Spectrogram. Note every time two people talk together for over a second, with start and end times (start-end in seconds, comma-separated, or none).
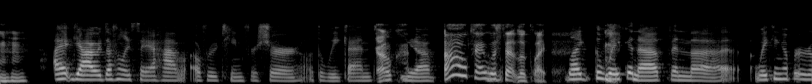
none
